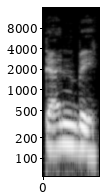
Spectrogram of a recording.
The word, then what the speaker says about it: Denbigh: So if you read Denbigh now, D-E-N-B-I-G-H, which in those days sounded like ch, you will see that Denbigh, pronounced the way they would have spoken it in those days, would have sounded like Denbych, which is not a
